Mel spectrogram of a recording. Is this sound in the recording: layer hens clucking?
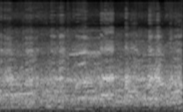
yes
